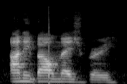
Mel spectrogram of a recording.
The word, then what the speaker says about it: Hannibal Mejbri: Annibal Mejbri.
